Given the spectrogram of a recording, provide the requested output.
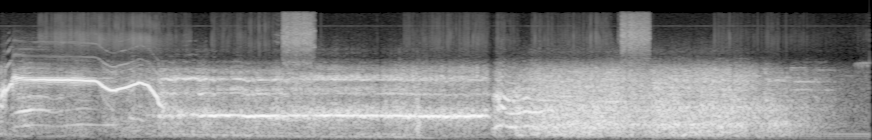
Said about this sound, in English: It was a tree we hit.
